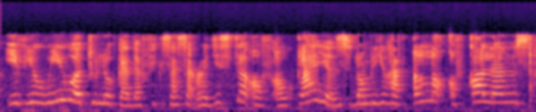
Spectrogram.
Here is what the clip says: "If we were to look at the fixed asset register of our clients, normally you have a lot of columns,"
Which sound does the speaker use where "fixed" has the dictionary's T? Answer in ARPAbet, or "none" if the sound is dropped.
none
